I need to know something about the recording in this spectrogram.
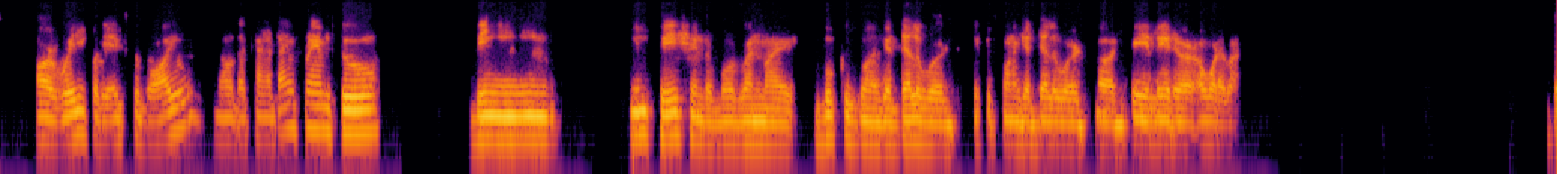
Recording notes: I am travelling - hence the delay in the post and the audio quality.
